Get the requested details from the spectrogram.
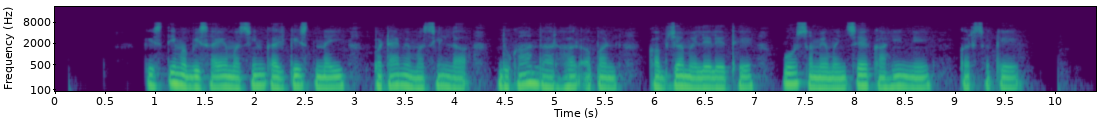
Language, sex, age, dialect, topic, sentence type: Chhattisgarhi, male, 56-60, Northern/Bhandar, banking, statement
